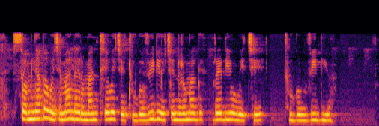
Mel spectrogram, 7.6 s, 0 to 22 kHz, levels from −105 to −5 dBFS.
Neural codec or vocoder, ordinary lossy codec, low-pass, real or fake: none; none; 7.2 kHz; real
